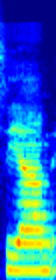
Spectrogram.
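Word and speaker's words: Cian: dan long it's um spelt like the color cyan but pronounced sean it's uh very easy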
